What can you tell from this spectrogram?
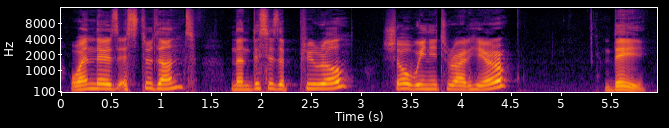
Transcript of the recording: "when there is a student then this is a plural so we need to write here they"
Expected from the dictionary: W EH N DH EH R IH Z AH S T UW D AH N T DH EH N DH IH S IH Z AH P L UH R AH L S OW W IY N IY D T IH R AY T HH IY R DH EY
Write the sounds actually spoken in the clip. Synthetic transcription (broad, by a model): W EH N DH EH R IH Z AH S T UW D AH N T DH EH N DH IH S IH Z AH P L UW R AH L SH OW W IY N IY D T IH R AY T HH IY R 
